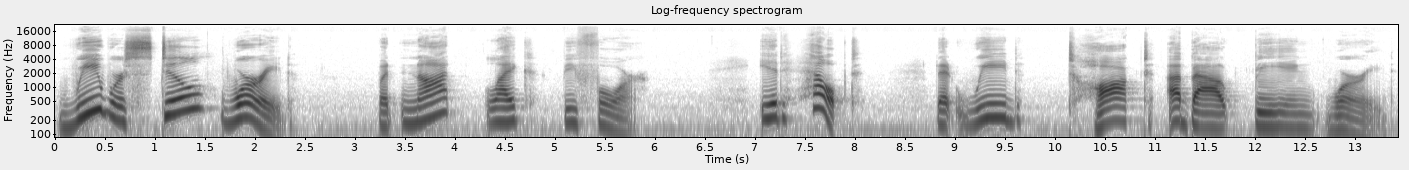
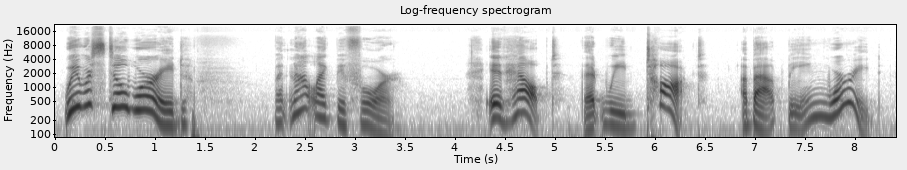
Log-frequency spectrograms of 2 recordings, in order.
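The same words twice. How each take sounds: First: Slow, savoured reread. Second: Said in the usual way. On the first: A narrator's reading. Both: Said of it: "where's that line that I liked?".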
